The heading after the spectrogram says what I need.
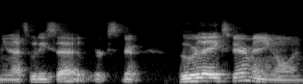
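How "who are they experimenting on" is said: sardonic, pointed, sarcastic tone. Asking a question whose answer everyone knows: sarcastic. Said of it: "I'm being sarcastic".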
